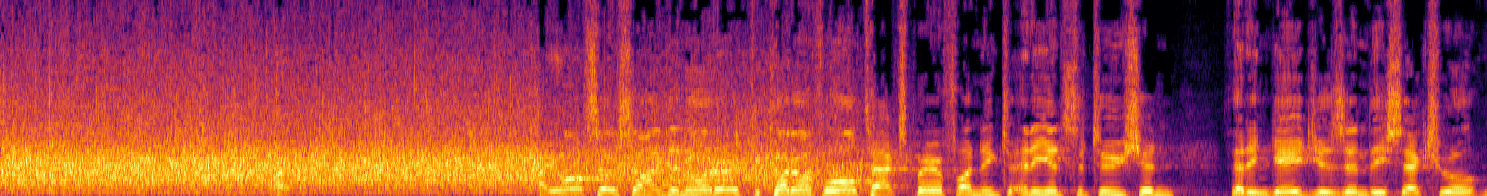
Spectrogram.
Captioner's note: applause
